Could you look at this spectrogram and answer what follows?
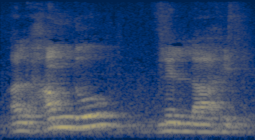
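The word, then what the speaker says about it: الحمد لله: Alhamdu lillahi. Now again, if I stop here, then I'm going to say Alhamdu lillah. I'm not going to pronounce the last letter here, the harakat on the last letter.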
